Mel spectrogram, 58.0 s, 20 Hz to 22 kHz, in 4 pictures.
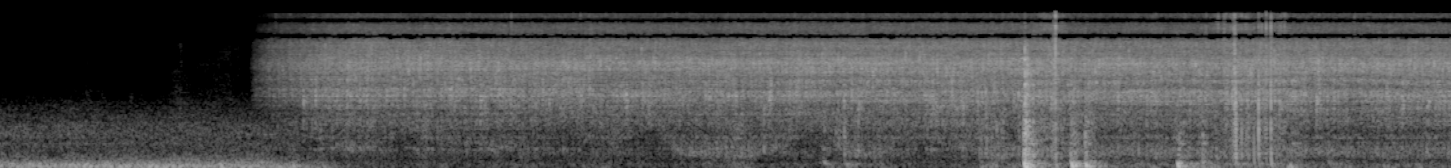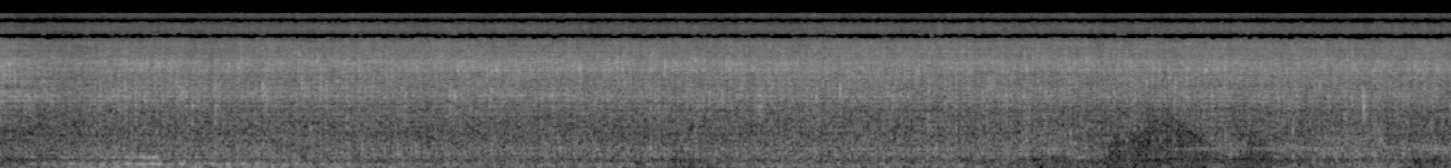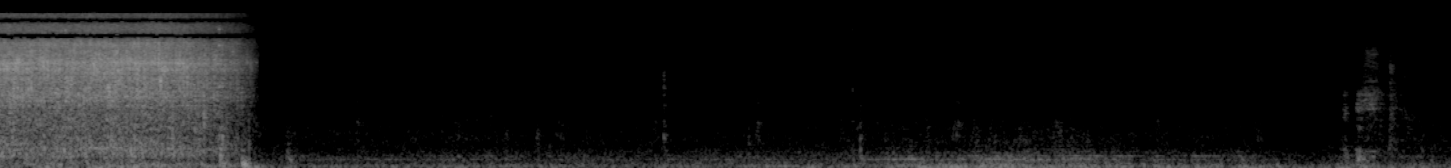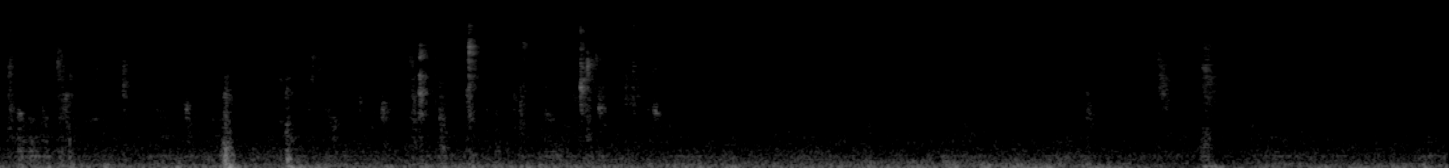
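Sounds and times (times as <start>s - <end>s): eggplant skins sizzling: 2.6s - 31.6s.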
